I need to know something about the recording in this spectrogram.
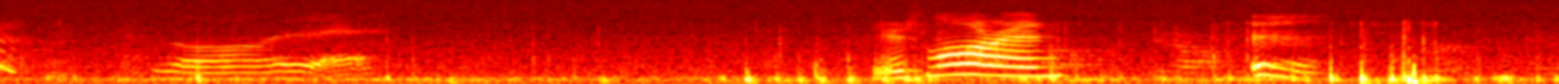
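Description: A child calls out in a high, sing-song voice close by.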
